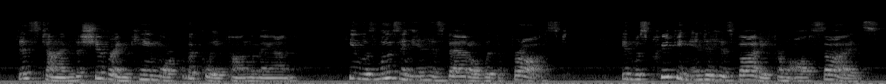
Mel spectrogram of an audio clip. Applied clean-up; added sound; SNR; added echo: none; none; none; reverberation time 0.3 s.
